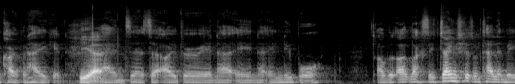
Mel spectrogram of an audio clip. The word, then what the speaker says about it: Nyborg: So I was calling it's where we stayed is Nyborg, but I was calling it Newburgh, and just doing it on purpose.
